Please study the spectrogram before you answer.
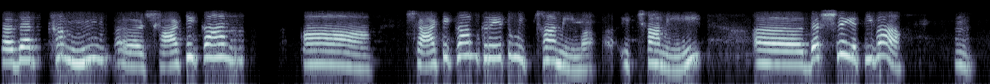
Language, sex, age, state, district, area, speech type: Sanskrit, female, 60+, Tamil Nadu, Chennai, urban, conversation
